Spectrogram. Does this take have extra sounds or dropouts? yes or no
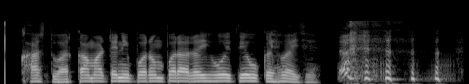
yes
